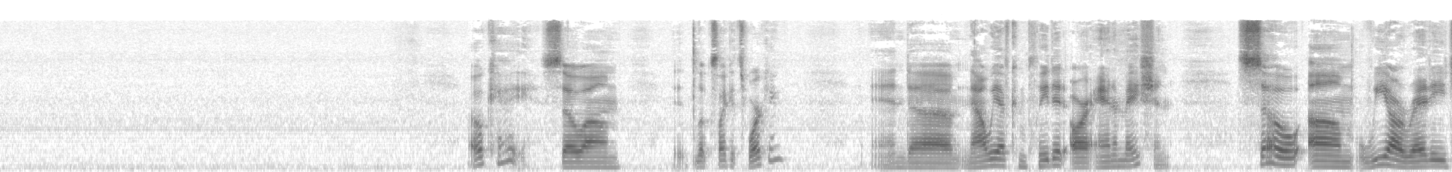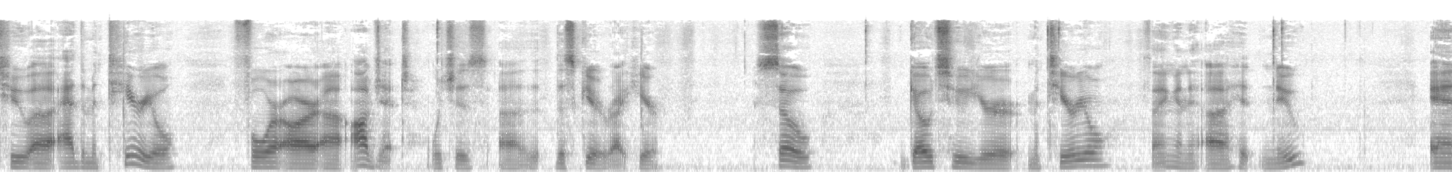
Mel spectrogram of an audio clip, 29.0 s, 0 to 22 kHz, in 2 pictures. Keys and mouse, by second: 5.2-6.0 middle drag, 6.2 middle click, 6.4 middle drag, 7.4 middle click, 7.6 middle click, 11.5 middle click, 13.1-14.5 middle drag, 15.2 middle click, 17.5-19.1 drag, 22.2 click, 22.4 click, 24.6-25.9 drag, 26.2 click.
